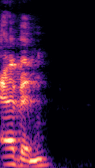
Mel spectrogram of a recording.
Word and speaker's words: Even: Evan, spelled E-V-E-N, but pronounced Evan.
